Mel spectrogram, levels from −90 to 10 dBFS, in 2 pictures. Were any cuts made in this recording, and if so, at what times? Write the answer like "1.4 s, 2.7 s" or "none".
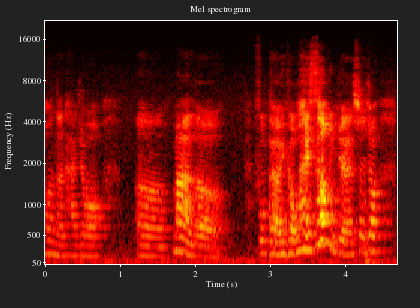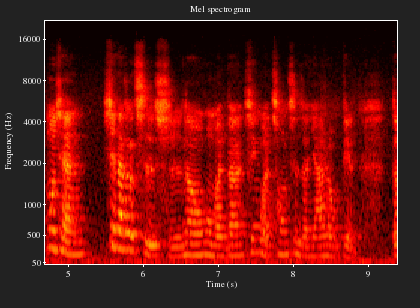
3.0 s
